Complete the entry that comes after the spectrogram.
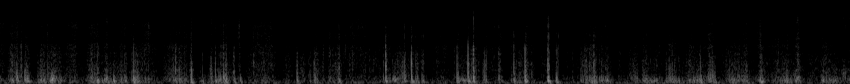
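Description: Fingers scratch across the raised, stitched embroidery of a soft stuffed fabric pillow. The result is a quiet, low, muffled rustle broken by many short, soft scrapes and taps that fade almost instantly.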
